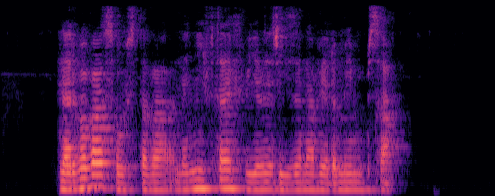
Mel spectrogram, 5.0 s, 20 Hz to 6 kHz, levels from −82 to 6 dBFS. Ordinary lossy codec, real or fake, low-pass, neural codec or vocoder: AAC, 24 kbps; real; 5.4 kHz; none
